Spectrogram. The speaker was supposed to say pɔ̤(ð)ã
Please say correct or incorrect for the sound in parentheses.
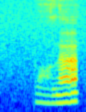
correct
